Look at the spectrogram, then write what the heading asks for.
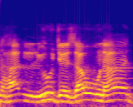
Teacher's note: Kemudian hal yujzauna, jim yang sukun dalam kalimah yujzauna adalah qalqalah sughra, berdetak kecil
